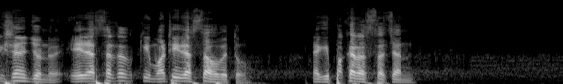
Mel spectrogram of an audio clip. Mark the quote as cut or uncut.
uncut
